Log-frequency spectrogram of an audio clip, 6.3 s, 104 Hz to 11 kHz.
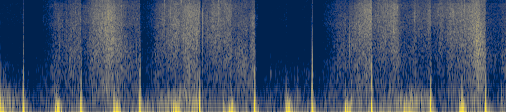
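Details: Steady low thumping normal heartbeat, about 80 beats a minute, with soft breathing between beats; heartbeat and breathing ASMR recording.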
